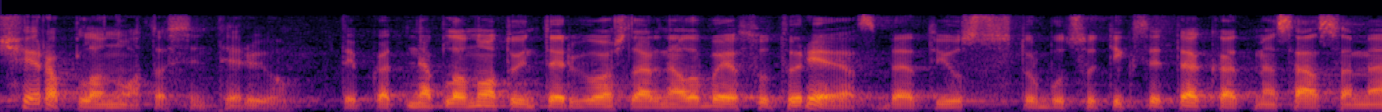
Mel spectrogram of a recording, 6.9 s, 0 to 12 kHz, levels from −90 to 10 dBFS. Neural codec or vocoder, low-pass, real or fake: none; 7.2 kHz; real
